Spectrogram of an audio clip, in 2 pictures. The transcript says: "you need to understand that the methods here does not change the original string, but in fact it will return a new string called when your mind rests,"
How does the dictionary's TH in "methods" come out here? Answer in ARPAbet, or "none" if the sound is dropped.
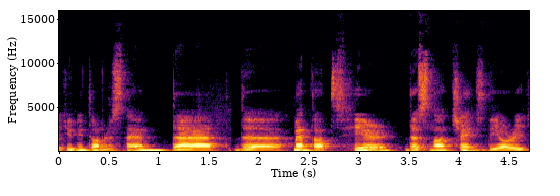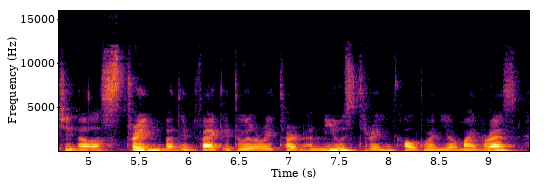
T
